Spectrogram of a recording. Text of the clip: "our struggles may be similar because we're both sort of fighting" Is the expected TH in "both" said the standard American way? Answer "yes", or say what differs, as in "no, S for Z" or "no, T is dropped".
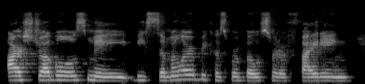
yes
